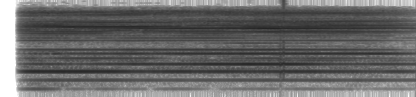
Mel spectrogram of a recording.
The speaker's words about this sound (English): Yeah, put an alarm sound here or something.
